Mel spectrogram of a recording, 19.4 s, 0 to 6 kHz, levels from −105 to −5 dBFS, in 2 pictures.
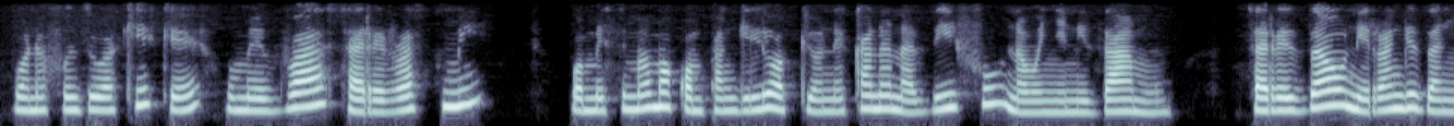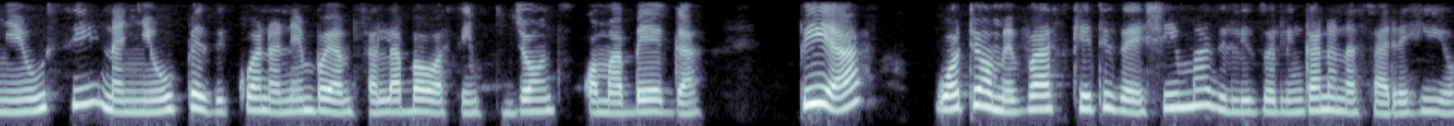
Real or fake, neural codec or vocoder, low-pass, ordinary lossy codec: real; none; 5.4 kHz; Opus, 64 kbps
